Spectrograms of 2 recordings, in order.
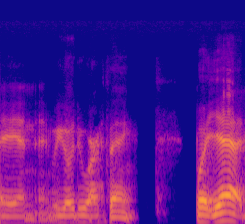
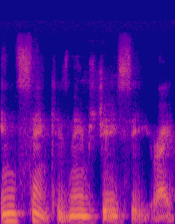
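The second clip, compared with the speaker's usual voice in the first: plain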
